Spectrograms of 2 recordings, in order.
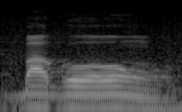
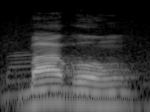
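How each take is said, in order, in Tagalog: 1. Hinahaba ang patinig sa salita. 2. Maikli ang patinig sa salita. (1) "Pero pag hinabaan mo ng konti, luma na yan" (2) "pag ang bagong, ganun mo sinabi"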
